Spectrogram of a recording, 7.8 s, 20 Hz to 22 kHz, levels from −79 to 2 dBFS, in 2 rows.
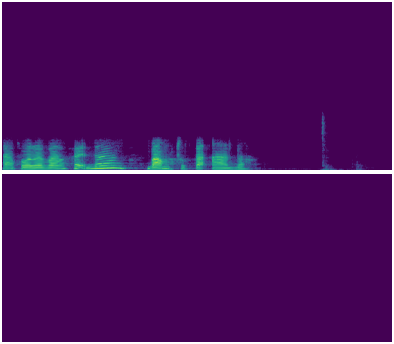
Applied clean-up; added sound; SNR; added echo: neural mask model DeepFilterNet 3.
